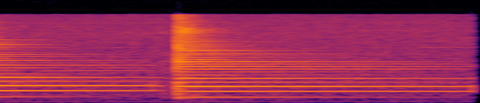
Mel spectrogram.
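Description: Two single guitar notes on the D string, one ringing and fading before the next is picked, close and clear with no other sound.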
